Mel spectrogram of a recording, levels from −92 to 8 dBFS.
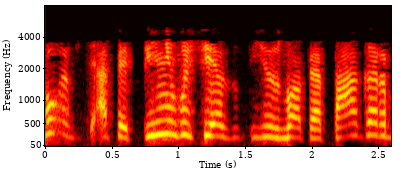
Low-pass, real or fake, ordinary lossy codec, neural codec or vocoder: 7.2 kHz; real; MP3, 24 kbps; none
